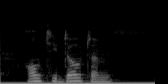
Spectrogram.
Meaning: synonym of tegengif (“antidote”)
- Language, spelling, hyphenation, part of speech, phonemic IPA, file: Dutch, antidotum, an‧ti‧do‧tum, noun, /ˌɑn.tiˈdoː.tʏm/, Nl-antidotum.ogg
